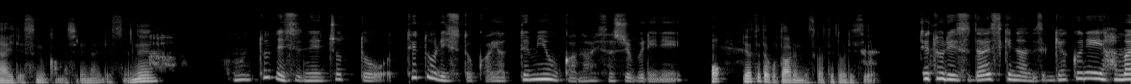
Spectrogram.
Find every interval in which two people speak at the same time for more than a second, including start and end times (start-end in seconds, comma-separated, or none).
none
